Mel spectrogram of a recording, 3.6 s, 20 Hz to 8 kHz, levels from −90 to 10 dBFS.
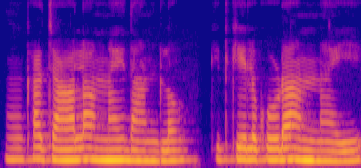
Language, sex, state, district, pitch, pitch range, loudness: Telugu, female, Andhra Pradesh, Annamaya, 185 Hz, 175-190 Hz, -12 LUFS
